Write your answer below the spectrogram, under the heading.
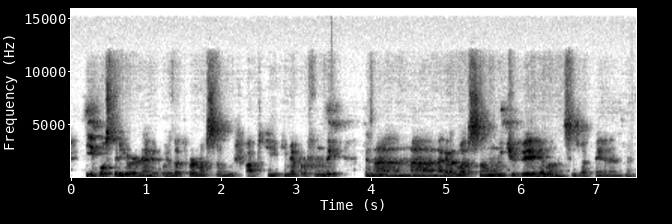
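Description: An unremarkable speaking voice moves at a moderate pace with hardly any pauses and fairly even intonation. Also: man, fairly low pitch for a man. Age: 30s. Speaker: psychologist. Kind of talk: casual chat.

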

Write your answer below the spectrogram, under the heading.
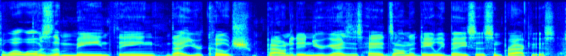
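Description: A man with an American accent speaks at a moderate pace, with ordinary pitch variation. Noticeable background noise sits behind him. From Utah. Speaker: sports podcast host. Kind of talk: casual interview.

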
